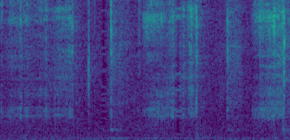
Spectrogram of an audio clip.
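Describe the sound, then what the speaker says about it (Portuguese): Scissors snip yarn on both sides of a crocheted amigurumi snowman, a few quick, soft close cuts with light rubbing of the fibres, quiet and alone. "Vou cortar aqui dos dois lados."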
